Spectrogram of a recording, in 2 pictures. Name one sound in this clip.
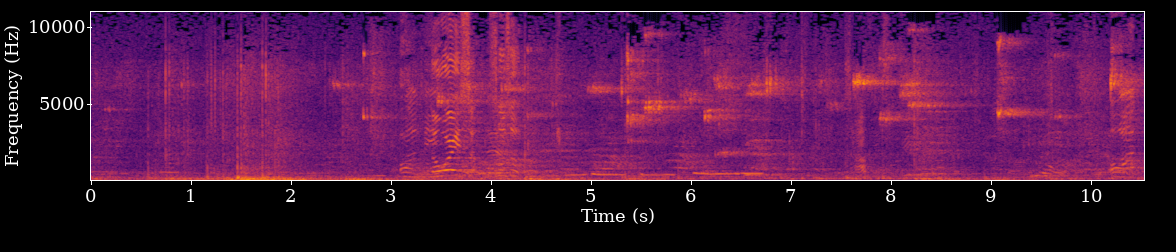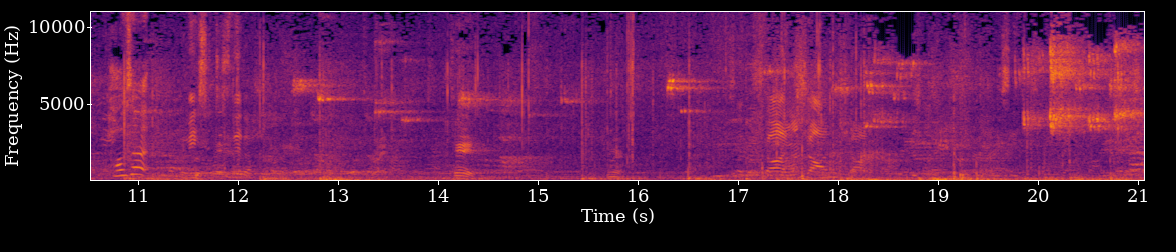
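Young people's voices chatter and call out in a large echoing gym.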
